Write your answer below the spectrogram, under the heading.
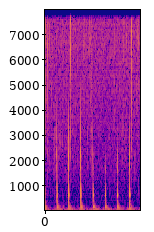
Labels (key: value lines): label: biophony, knock
recorder: SoundTrap 300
